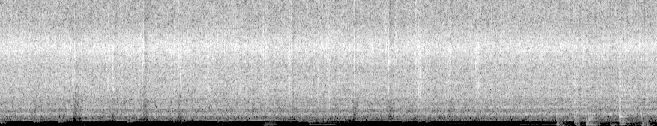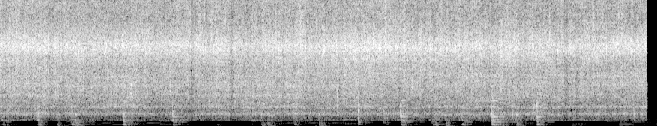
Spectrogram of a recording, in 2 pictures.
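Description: Diced chicken breast and garlic sizzling in hot oil in a nonstick pot, a steady hiss. From about halfway through, a wooden spoon stirs the pieces, adding repeated scrapes and knocks against the pot.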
